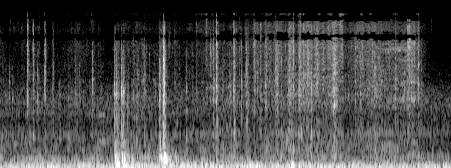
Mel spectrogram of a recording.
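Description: Car engine running, a steady low rumble heard from inside the cabin, with a few faint clicks over it.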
